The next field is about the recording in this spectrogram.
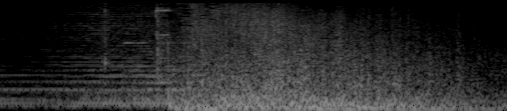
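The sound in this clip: A bomb explodes with a deep boom that swells quickly into a loud, sustained rumbling roar and fades only slightly at the end.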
